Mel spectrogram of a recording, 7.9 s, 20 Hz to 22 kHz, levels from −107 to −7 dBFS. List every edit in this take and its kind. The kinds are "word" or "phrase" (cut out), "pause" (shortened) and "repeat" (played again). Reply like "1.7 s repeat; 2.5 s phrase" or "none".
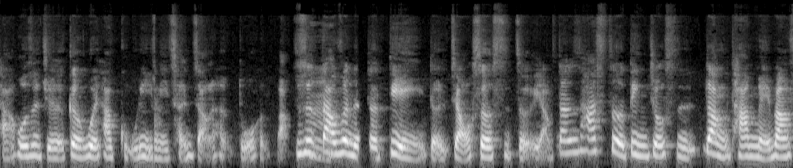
1.5 s phrase; 2.9 s pause; 5.5 s word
